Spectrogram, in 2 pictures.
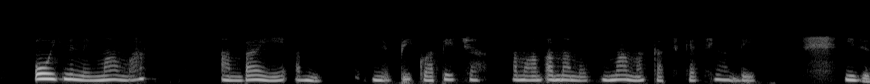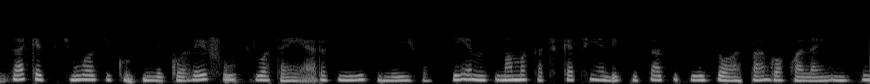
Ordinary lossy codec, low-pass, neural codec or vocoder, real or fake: MP3, 24 kbps; 3.6 kHz; codec, 16 kHz, 0.5 kbps, X-Codec, WavLM features, trained on Multilingual LibriSpeech; fake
